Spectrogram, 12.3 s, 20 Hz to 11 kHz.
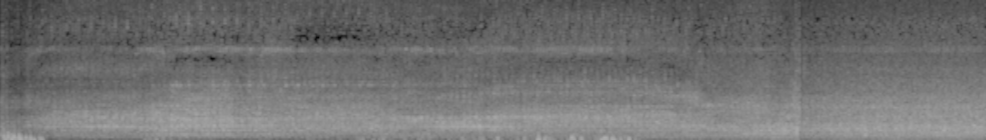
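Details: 2005 VW GTI 1.8T idling with AC on: constant coarse rasping hum over the usual note with irregular low thumps, goes away when clutch is pressed; abnormal engine noise with AC on, cause unknown.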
